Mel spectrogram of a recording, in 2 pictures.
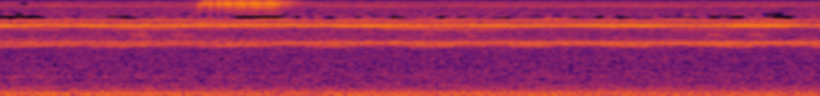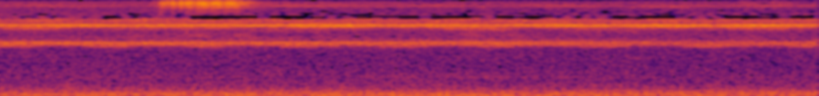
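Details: Summertime crickets recorded in New England: an unbroken, piercing chorus of stacked tones, with two brief raspy bursts around four seconds apart and a quiet low background murmur.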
